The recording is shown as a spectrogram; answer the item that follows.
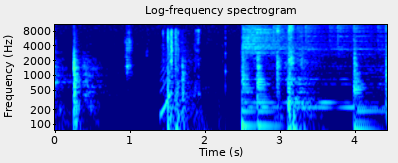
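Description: A door opens in the video game Look Outside, with a few soft thunks and clicks followed by a louder swell of game sound as it swings open, no voices present.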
